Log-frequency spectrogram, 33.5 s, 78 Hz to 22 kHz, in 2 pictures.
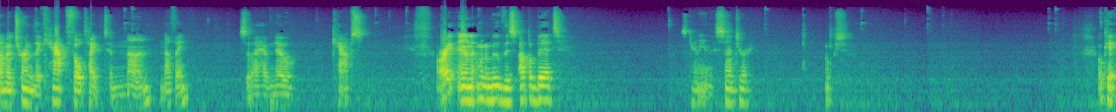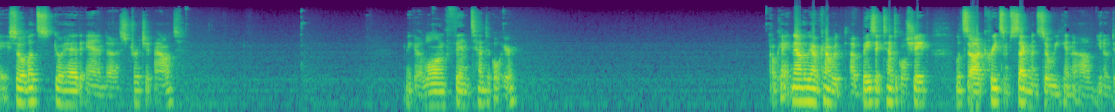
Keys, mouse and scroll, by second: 0.6 click, 4.3 KP_3, 4.7 KP_5, 5.9 shift+middle click, 7.6 click, 13.3 click, 14.2 s, 15.9 click, 16.5 Tab, 20.0 shift+click, 21.3 click, 24.4 click.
